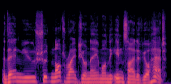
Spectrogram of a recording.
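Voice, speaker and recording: A man voicing a brilliant, confident detective in a storybook reading, explaining his deductions in a measured, slightly impatient way. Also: mid-range voice, darkish tone, no echo, studio quality, voice pushed up, natural voice. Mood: assured, explaining.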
